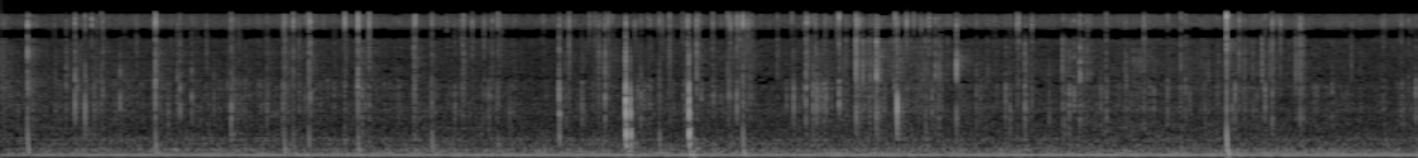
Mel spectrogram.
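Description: Rice roti frying in a little oil in a nonstick pan: irregular crackling and popping, with a low steady hum underneath.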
